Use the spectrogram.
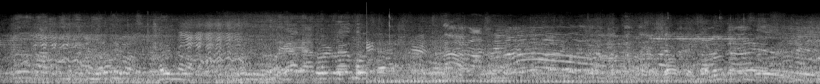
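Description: Rajasthani Totapuri goats bleat repeatedly amid a crowded livestock market, wavering calls rising over loud, constant chatter from many people nearby.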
